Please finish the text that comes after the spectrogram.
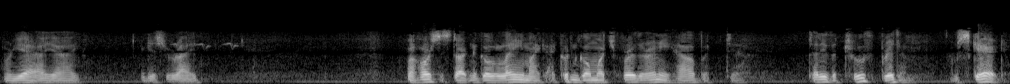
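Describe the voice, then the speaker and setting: A man acting a frightened, aggrieved American rancher on the run in a 1950s radio western, speaking in a rustic, earnest, halting way. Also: sits low, fairly even intonation. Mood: scared, confiding. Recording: muffled 1950s radio recording.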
